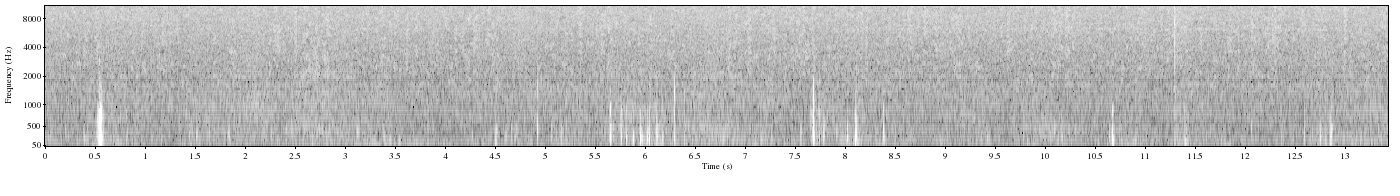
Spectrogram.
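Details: Stomach growling recorded during sleep: faint scattered gurgles and short rumbling pops over quiet room hiss; ordinary borborygmi, a normal digestive sound.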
